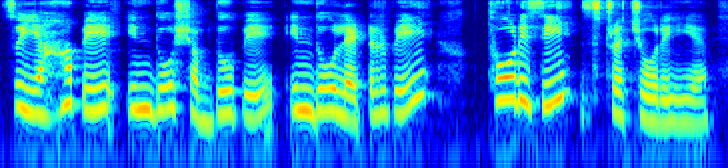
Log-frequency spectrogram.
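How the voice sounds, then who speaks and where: Indian lady teaching english vowels, spells words out slow, kinda high voice, dry close sound. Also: lively intonation, darkish tone, no room sound. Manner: spells words out letter by letter, then repeats them slowly. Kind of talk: explaining vowel sounds in Hindi.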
